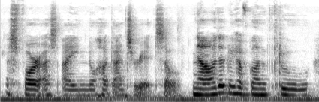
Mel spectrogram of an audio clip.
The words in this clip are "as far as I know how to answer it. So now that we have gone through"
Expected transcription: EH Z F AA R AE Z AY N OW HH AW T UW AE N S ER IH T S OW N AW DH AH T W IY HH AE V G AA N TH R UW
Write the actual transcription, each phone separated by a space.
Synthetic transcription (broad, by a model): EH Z F AA R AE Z AY N OW HH AW T UW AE N S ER IH T S OW N AW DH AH T W IY HH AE V G AA N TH R UW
